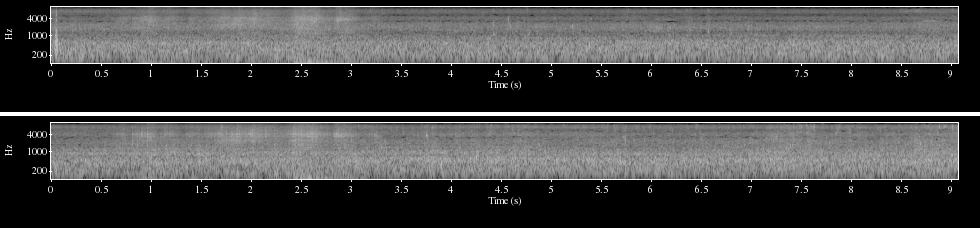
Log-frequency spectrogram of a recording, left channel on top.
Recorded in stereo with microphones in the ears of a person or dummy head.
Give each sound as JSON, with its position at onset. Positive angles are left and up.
{"t": 0.5, "sound": "a crack", "side_deg": -40, "distance_m": 3.0}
